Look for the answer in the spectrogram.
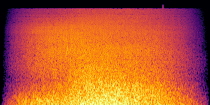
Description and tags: Wave hitting shore.
beach, coast, field-recording, great-yarmouth, holiday, nnsac, ocean, sea, seaside, seasideresort, shore, surf, water, wave, waves, yarmouth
